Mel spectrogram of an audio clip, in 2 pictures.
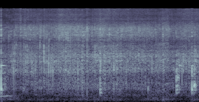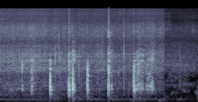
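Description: Chopped onion and garlic sizzling in hot oil in a stainless steel karai for tempering, with a metal spatula scraping and clicking against the pan as it stirs. The sizzling stops abruptly near the end.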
